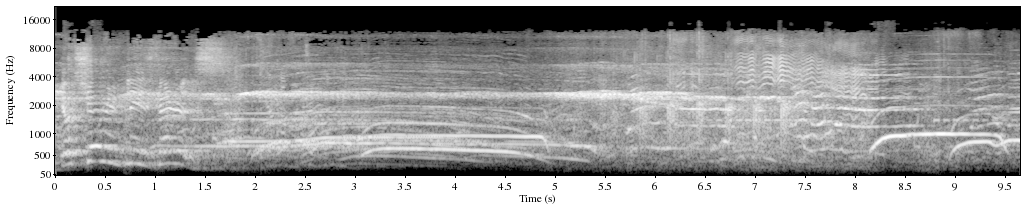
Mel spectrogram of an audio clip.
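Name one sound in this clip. Young children chatter and call out in high voices in a large echoing hall.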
